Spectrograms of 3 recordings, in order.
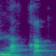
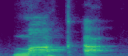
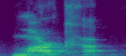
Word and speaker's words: markup: We use it as part of our Malay, when we speak Malay, we say markup, markup. But the correct pronunciation in British is markup, or American markup, where the R is pronounced.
